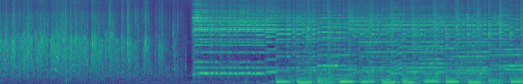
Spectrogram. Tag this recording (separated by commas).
Musical instrument, Music, Speech, fiddle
